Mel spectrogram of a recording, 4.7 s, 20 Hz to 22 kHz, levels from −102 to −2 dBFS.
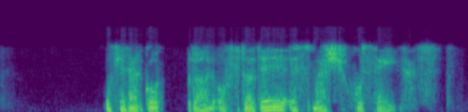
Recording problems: garbled, watery; badly; nothing above 4 kHz
audio cutting out; at 1.5 s

